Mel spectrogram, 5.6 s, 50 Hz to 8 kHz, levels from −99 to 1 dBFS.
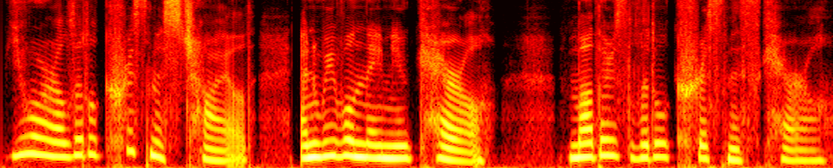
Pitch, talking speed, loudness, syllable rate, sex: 235 Hz, 160 wpm, -17 LUFS, 5.1 syllables/s, female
